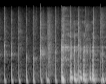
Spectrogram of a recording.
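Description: A person claps by hand to imitate polite audience applause: a run of evenly spaced single claps, then a quicker, fuller burst of overlapping claps toward the end.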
